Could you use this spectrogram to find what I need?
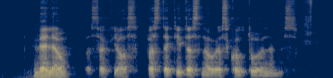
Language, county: Lithuanian, Alytus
